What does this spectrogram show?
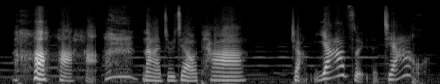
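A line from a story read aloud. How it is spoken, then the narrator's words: Loud laughter. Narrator (Chinese): 猎狗大笑着说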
